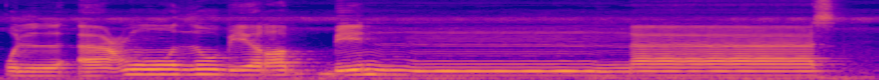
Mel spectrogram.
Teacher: Ya, nun tasdidnya dibaca ghunah agak lama ya. dua harakat ghunah.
